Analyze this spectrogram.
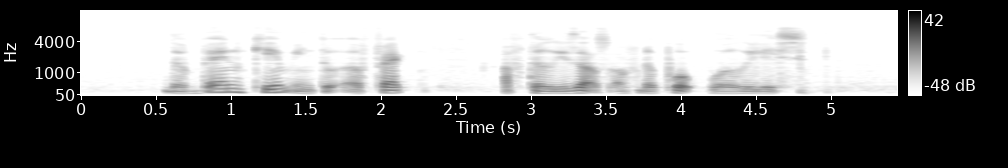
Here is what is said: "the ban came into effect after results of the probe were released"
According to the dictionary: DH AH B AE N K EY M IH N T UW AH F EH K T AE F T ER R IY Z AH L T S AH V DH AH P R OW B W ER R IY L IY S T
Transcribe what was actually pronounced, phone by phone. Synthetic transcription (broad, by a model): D AH B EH N K EY M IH N T UW AH F EH K T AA F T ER R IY Z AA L T S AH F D AH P OW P W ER R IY L IY S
